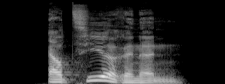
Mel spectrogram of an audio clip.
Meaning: plural of Erzieherin
- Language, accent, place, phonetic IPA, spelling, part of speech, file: German, Germany, Berlin, [ɛɐ̯ˈt͡siːəʁɪnən], Erzieherinnen, noun, De-Erzieherinnen.ogg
